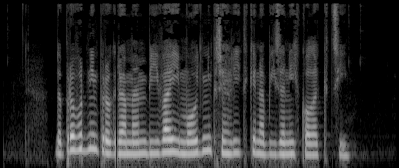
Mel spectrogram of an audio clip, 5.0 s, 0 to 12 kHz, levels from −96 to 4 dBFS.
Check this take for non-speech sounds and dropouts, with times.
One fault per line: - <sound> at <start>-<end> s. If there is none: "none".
- dropout at 1.4-1.5 s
